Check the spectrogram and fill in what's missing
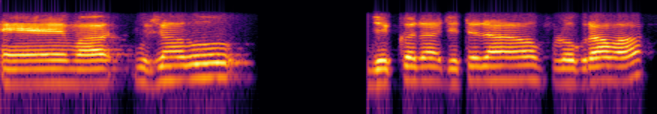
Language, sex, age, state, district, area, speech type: Sindhi, male, 18-30, Maharashtra, Thane, urban, conversation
